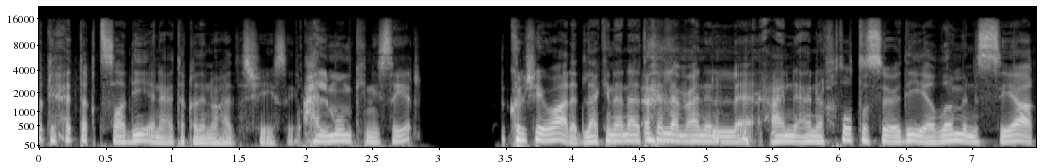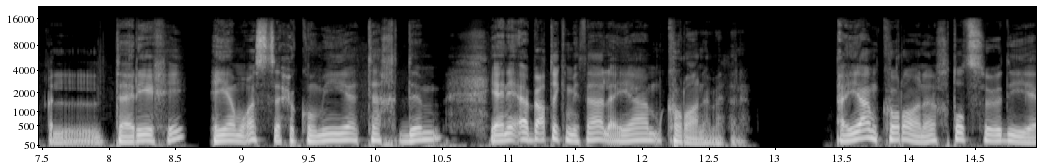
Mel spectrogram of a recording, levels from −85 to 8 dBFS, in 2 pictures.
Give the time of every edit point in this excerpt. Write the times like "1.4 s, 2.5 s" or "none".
2.0 s, 8.7 s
